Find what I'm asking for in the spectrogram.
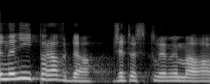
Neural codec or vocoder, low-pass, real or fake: codec, 16 kHz, 0.8 kbps, ZipCodec; 7.2 kHz; fake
